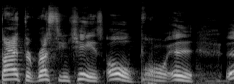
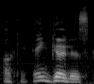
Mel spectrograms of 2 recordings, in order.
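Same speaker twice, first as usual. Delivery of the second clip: quiet relief; 8 semitones lower, 10 dB quieter than usual. Real, not acted. Quiet relief then loud.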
